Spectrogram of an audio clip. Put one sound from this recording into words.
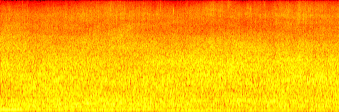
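A jet engine roars steadily overhead as a plane flies low.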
